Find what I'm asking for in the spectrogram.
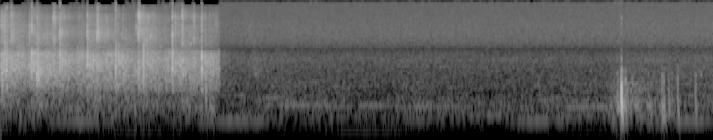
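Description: An audience applauds in a dense burst of clapping for about two seconds, then it stops abruptly, leaving quiet room tone; a single sharp knock and a few faint taps follow near the end.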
